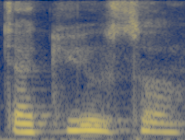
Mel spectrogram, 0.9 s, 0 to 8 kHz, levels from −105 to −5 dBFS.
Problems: constant background noise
